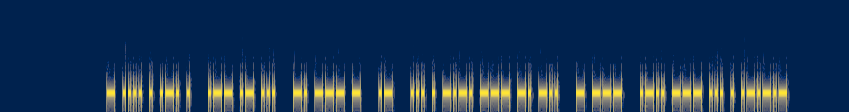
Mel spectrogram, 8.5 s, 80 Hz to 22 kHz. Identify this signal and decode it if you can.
Morse code, heard as a keyed tone, about 44 wpm, 700 Hz. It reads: THERE WAS NOT A SECOND TO LOSE.
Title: Sentences from Top 1100 Words 45wpm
